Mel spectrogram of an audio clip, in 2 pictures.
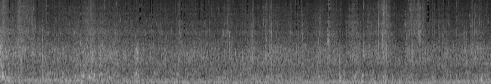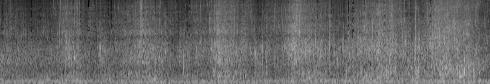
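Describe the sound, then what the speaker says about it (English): Raft paddle strokes in open water, soft splashing and swishing that grows slightly louder and busier toward the end, heard alone against a faint outdoor wash of wind and water. "I'm just gonna paddle back and forth."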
